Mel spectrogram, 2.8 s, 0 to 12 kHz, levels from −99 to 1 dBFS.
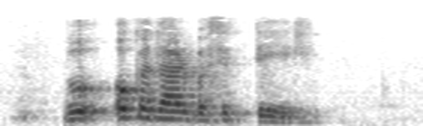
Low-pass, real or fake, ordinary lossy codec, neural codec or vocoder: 7.2 kHz; real; MP3, 48 kbps; none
